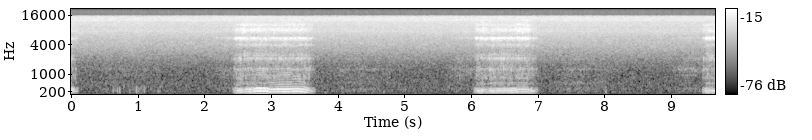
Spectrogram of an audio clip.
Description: My friend who says she don't snore. I got the proof. Lmao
